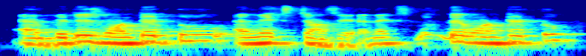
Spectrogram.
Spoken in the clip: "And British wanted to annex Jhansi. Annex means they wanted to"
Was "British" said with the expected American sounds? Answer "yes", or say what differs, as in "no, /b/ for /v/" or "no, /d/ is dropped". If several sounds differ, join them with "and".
no, /ɹ/ is dropped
